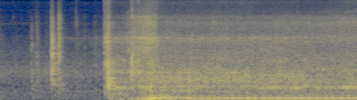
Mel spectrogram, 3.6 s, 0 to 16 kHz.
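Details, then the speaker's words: 1964 Ford F100, new Pertronix cast distributor, timing set by light to about 19 degrees with eyeballed TDC: quick crank catches at once with no kickback, steady even idle, takes throttle well. Normal start and idle. "still starts easy it's not kicking back takes throttle real nice 19 degrees"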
